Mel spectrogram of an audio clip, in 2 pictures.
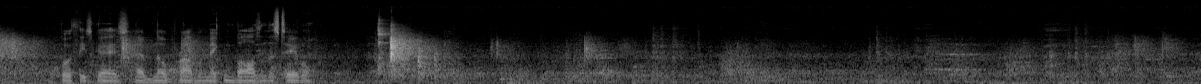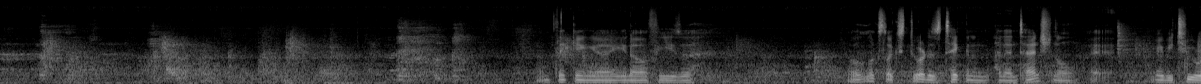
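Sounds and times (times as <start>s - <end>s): faint distant voices: 0.6s - 24.0s.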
